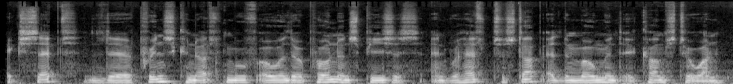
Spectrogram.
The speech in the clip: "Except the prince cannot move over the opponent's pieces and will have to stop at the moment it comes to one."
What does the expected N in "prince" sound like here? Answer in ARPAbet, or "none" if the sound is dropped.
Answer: N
